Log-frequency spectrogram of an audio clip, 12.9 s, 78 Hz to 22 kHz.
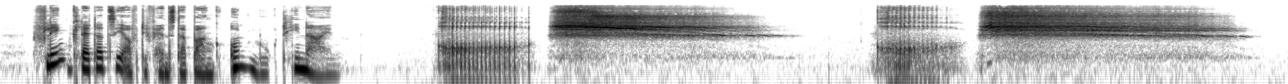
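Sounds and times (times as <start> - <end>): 
speech: 0.4 - 3.4, 4.4 - 4.8, 5.5 - 5.8
sleeping boy snoring: 4.4 - 7.8, 8.7 - 12.5.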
